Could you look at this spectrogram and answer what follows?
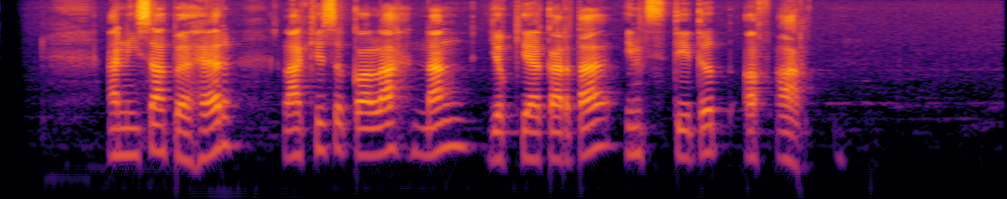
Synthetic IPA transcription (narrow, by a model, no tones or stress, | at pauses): ʔanisab̥a̤ɦɛr | laɡ̥i̤səkolahnaŋjɔk̚d͡ʒ̥a̤kart̪ainst̪it̪ut̪ʔɔfart̪̚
